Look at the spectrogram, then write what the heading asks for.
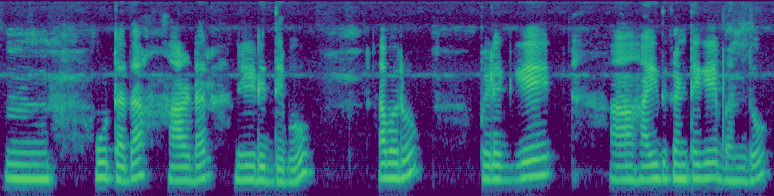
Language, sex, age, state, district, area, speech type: Kannada, female, 30-45, Karnataka, Kolar, urban, spontaneous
